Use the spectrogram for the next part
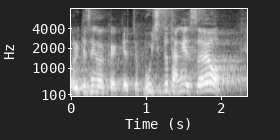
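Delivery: ordinary talk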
